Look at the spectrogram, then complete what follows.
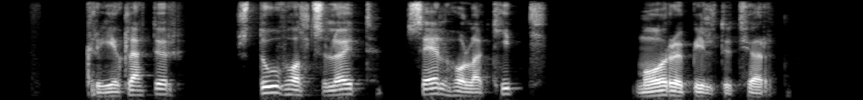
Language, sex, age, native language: Icelandic, male, 40-49, Icelandic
